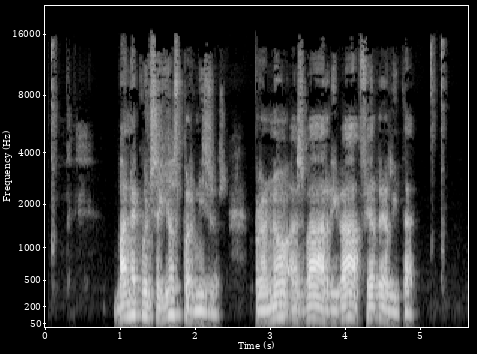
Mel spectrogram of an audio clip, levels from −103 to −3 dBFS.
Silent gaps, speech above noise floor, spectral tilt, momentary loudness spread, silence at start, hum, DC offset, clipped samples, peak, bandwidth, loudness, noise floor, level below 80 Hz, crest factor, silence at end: none; 36 dB; -5 dB/octave; 20 LU; 0.05 s; none; under 0.1%; under 0.1%; -2 dBFS; 16 kHz; -19 LUFS; -55 dBFS; -64 dBFS; 20 dB; 0.35 s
